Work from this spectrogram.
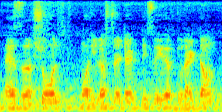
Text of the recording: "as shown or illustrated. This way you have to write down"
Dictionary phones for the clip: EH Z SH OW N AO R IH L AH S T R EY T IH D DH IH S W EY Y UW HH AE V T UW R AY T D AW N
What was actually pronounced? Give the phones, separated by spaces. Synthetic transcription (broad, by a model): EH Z SH OW N AO R IH L AH S T R EY T IH D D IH S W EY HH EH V T UW R AY T D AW N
